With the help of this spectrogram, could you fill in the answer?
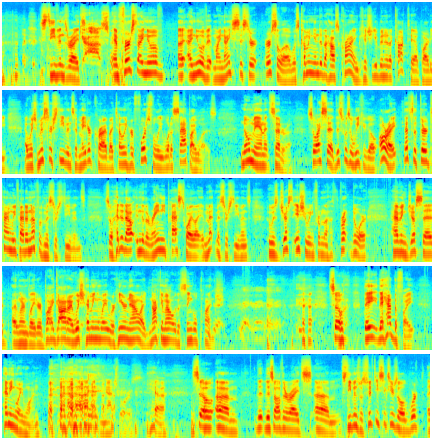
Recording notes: Our hosts had the honor of being able to record live at the Ernest Hemingway home and museum in Key West, Florida.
